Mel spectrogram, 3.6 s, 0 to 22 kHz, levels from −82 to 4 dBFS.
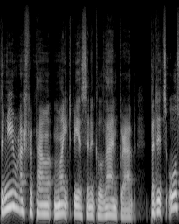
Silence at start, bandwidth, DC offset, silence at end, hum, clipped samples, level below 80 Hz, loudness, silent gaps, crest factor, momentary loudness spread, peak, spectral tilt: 0 s; 17.5 kHz; under 0.1%; 0 s; none; under 0.1%; -54 dBFS; -20 LUFS; none; 16 dB; 6 LU; -4 dBFS; -6.5 dB/octave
